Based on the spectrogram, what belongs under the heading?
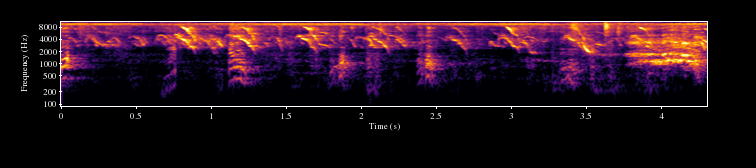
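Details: Baby chicks chirping as they eat earthworms; loud sliding peeps over a broad scratchy background, with a harsher burst near the end.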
